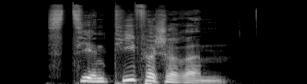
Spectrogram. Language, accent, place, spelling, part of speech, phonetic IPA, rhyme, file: German, Germany, Berlin, szientifischerem, adjective, [st͡si̯ɛnˈtiːfɪʃəʁəm], -iːfɪʃəʁəm, De-szientifischerem.ogg
- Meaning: strong dative masculine/neuter singular comparative degree of szientifisch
